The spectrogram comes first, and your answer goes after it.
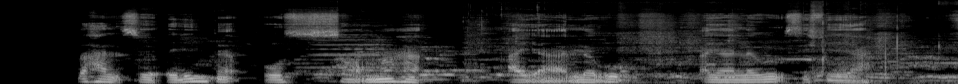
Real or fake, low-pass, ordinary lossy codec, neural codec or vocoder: real; none; none; none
